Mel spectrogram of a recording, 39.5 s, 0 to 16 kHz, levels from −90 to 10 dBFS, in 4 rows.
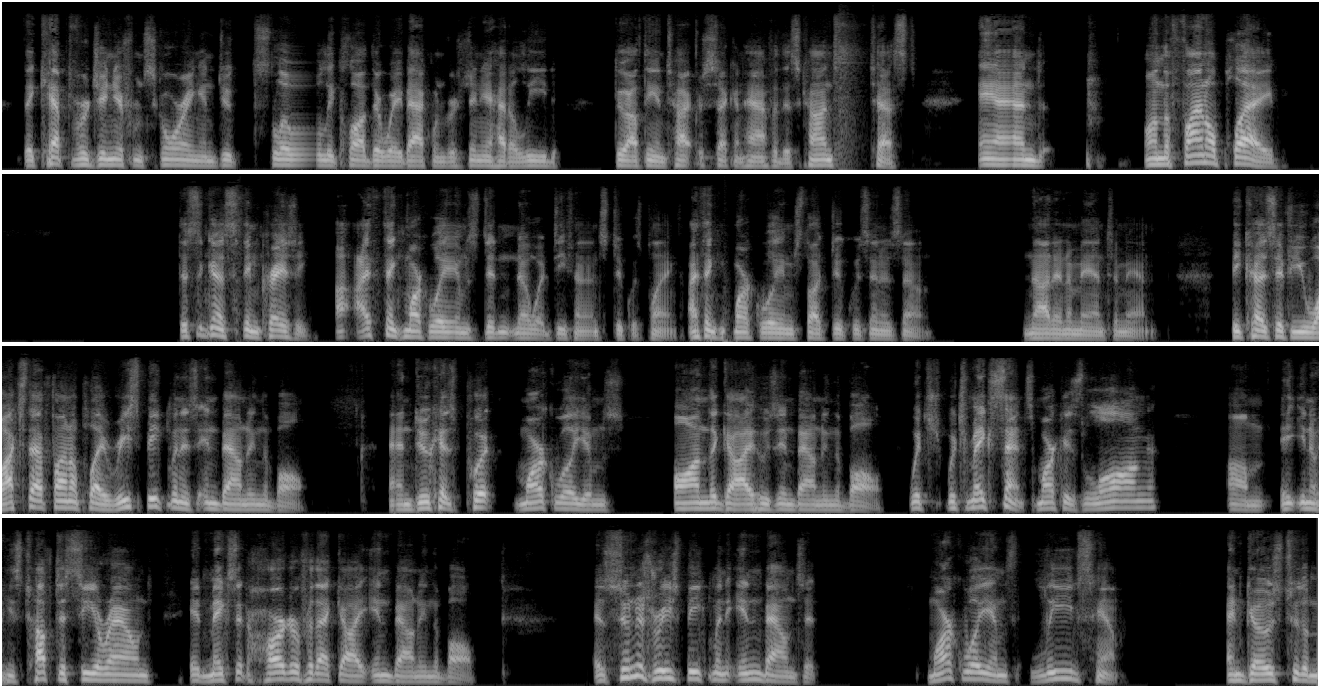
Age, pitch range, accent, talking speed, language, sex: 40-59, 105-140 Hz, American, 195 wpm, English, male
